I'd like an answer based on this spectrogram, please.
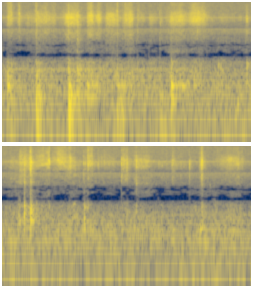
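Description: Faint rustling and scattered soft taps and clicks of paper being folded and pressed by hand against a wooden tabletop.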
